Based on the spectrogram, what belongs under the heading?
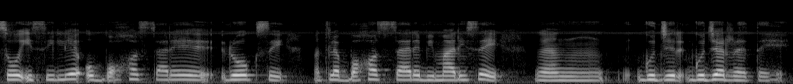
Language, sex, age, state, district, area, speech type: Hindi, female, 30-45, Rajasthan, Jodhpur, rural, spontaneous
